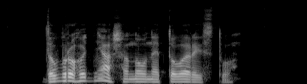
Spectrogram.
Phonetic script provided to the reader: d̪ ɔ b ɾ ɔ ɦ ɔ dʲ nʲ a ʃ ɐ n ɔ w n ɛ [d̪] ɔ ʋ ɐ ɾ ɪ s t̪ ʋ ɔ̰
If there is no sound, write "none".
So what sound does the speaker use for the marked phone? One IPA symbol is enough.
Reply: t̪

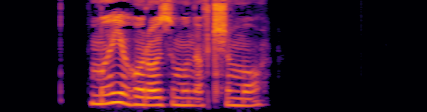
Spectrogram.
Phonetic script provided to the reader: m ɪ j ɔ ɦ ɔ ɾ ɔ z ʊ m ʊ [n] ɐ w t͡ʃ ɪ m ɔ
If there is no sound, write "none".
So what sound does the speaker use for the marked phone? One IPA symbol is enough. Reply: n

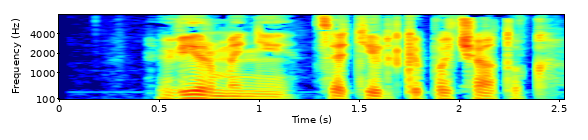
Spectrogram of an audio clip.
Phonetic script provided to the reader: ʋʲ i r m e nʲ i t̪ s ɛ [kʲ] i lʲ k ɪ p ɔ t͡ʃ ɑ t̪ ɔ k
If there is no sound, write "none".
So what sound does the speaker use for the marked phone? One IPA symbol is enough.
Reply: tʲ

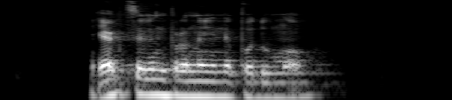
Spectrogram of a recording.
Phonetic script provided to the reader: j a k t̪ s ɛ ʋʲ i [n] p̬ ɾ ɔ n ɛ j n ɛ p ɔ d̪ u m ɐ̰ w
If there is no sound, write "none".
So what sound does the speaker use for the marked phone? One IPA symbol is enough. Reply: n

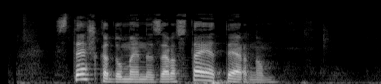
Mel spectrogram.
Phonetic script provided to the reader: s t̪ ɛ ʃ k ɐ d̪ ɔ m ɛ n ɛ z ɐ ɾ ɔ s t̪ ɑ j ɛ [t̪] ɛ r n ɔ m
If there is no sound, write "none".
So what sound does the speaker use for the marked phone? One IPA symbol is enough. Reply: t̪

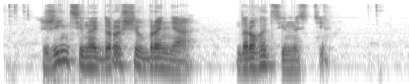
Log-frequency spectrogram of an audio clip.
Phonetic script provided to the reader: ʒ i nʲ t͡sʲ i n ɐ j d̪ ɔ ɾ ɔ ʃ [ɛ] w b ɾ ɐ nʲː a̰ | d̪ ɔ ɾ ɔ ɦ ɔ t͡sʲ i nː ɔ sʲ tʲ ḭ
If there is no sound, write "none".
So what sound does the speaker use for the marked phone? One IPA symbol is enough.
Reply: i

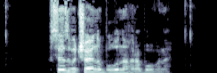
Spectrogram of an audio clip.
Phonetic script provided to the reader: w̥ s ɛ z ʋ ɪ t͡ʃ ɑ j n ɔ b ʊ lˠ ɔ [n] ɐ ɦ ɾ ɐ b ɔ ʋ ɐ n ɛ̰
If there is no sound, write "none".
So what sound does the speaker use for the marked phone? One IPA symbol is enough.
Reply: n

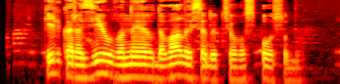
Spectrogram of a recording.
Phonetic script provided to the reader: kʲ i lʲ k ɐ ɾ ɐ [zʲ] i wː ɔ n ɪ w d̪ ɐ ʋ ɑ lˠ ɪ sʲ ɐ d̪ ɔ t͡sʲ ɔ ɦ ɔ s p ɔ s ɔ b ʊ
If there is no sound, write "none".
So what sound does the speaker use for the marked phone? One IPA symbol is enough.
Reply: zʲ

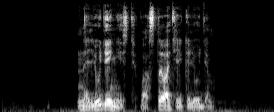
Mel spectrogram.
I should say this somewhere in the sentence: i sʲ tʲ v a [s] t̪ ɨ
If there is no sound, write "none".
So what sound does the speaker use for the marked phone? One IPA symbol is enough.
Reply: s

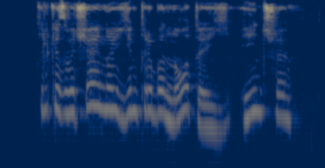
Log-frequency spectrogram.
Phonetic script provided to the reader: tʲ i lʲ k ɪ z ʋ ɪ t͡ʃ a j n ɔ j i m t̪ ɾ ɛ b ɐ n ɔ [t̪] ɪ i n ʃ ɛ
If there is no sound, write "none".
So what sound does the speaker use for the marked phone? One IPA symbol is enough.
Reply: t̪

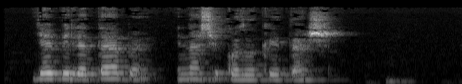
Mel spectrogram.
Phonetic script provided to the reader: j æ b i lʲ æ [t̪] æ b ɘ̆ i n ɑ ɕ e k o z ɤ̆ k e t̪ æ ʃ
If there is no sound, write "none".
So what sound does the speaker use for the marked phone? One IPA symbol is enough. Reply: t̪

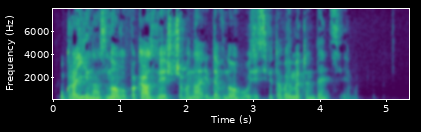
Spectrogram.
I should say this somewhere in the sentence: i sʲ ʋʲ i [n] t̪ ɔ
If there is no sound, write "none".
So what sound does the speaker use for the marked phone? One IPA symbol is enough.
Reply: none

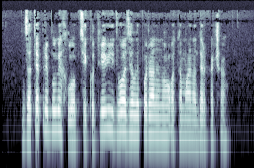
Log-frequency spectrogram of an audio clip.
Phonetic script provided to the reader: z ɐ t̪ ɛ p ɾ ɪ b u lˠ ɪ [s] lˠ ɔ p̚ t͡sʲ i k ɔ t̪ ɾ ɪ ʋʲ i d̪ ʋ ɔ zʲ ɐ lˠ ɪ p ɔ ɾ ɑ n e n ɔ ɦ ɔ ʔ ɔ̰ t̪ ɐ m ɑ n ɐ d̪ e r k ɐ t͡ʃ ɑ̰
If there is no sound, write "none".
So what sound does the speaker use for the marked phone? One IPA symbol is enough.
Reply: x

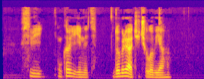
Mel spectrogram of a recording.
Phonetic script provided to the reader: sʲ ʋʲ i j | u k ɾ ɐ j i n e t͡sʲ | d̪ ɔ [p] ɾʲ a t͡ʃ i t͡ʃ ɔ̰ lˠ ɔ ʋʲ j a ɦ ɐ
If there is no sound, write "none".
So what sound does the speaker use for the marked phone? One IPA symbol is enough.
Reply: b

